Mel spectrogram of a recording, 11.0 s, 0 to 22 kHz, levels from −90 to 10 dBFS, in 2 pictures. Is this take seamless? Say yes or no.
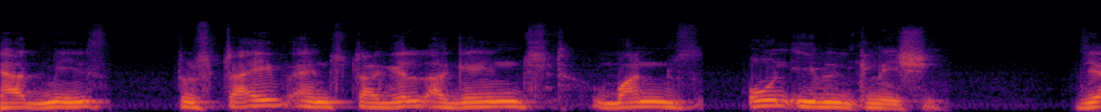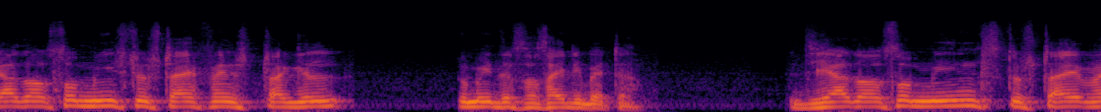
no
